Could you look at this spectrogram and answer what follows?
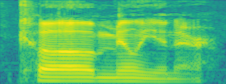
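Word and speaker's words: Chamillionaire: All right, I thought it was Chameleonaire. You might be right, because like the more you say it, it's pronounced Chameleonaire.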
